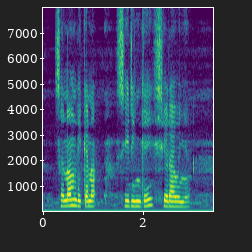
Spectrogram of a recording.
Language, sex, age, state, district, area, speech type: Santali, female, 18-30, West Bengal, Paschim Bardhaman, urban, spontaneous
